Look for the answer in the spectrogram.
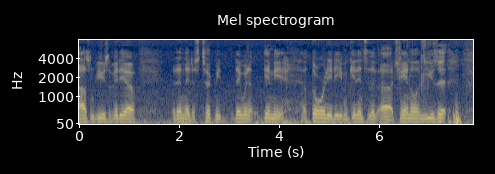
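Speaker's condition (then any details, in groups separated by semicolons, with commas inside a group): No condition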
